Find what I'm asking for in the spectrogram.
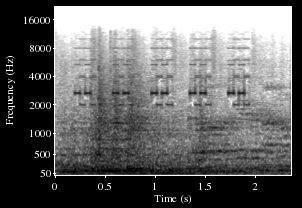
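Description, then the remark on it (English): A telephone rings with short, bright electronic trills repeating in quick pairs, heard over a steady low rumble of background noise, as Khalil, driving on a freeway, phones Omar, who holds the stolen briefcase. “Satisfied that no one is tailing him, Khalil phones Omar, who holds the stolen briefcase.”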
